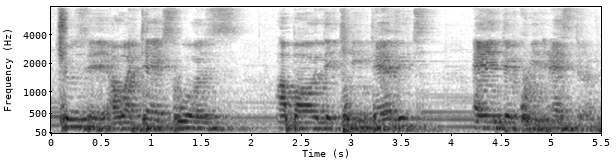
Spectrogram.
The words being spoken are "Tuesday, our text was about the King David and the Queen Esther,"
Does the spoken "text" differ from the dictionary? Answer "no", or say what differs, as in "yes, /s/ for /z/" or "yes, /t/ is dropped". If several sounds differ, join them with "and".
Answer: no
